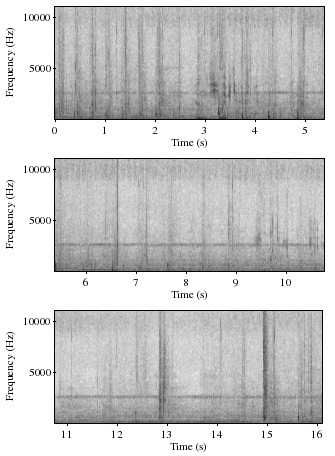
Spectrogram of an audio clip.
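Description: Footsteps crunch and scuff on cobblestones.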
